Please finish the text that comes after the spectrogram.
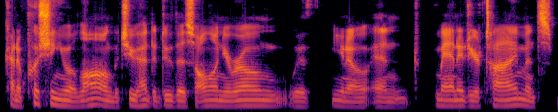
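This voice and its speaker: A man's voice: on the low side, fairly even intonation. Casual man hosting a livestream. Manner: halting, often restarting and repeating words. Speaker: livestream host interviewing a game developer.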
